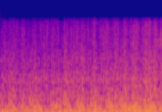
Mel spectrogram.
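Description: Gunfire in the Wings of Duty flight combat game, with dense, rapid shots blurring into a constant crackling barrage at low volume and nobody speaking.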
